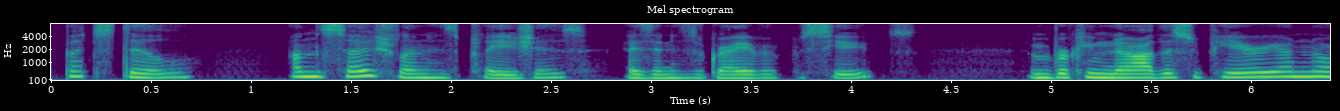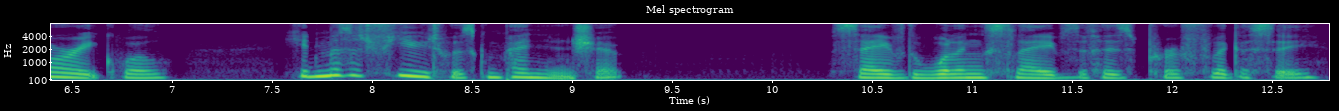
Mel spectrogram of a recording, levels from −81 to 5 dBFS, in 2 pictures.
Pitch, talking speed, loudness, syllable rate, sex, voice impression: 210 Hz, 140 wpm, -18 LUFS, 5.1 syllables/s, female, very feminine, middle-aged, very thin, relaxed, slightly weak, slightly dark, very soft, clear, fluent, slightly raspy, very cute, intellectual, refreshing, very sincere, calm, friendly, reassuring, slightly unique, slightly elegant, slightly wild, sweet, lively, kind, intense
